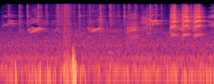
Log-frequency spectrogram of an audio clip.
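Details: Several lorikeets in a backyard being hand fed a bread crust give short, harsh rising squawks and chirps, with wing flaps and a soft thump partway through and a loud burst of screechy calls near the end.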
